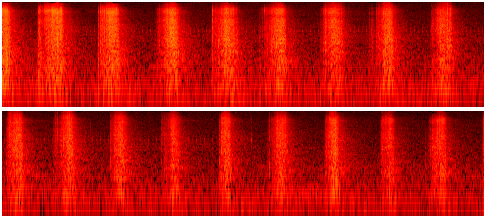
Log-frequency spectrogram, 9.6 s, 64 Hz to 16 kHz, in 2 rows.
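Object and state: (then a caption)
Glitter-covered sheet. Both hands, fingers clawed and with black nails, scratch hard and fast across a flat silver glitter-covered sheet. About 17 quick, evenly spaced rasping strokes are heard, each a bright, high-pitched scratch with almost no low end that fades within a fraction of a second.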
